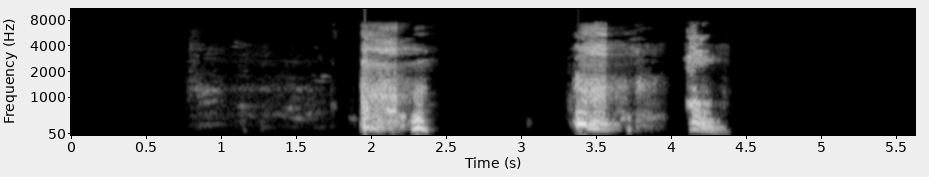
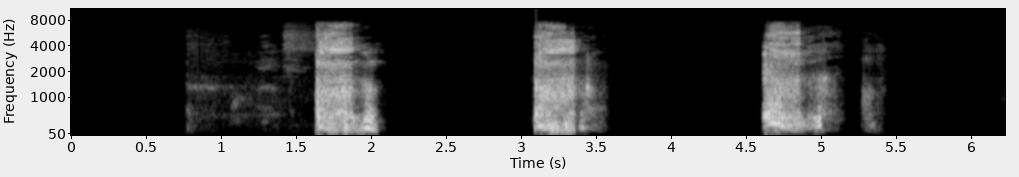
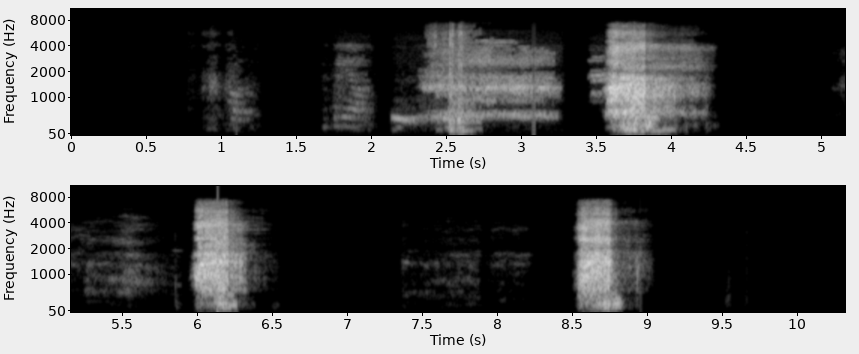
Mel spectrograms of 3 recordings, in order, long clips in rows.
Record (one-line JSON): {"cough_length": "5.6 s", "cough_amplitude": 32767, "cough_signal_mean_std_ratio": 0.31, "three_cough_length": "6.2 s", "three_cough_amplitude": 32768, "three_cough_signal_mean_std_ratio": 0.33, "exhalation_length": "10.3 s", "exhalation_amplitude": 32339, "exhalation_signal_mean_std_ratio": 0.28, "survey_phase": "beta (2021-08-13 to 2022-03-07)", "age": "45-64", "gender": "Male", "wearing_mask": "No", "symptom_cough_any": true, "symptom_runny_or_blocked_nose": true, "symptom_fatigue": true, "symptom_headache": true, "symptom_onset": "3 days", "smoker_status": "Never smoked", "respiratory_condition_asthma": true, "respiratory_condition_other": false, "recruitment_source": "Test and Trace", "submission_delay": "2 days", "covid_test_result": "Positive", "covid_test_method": "RT-qPCR", "covid_ct_value": 17.8, "covid_ct_gene": "ORF1ab gene", "covid_ct_mean": 18.3, "covid_viral_load": "960000 copies/ml", "covid_viral_load_category": "Low viral load (10K-1M copies/ml)"}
